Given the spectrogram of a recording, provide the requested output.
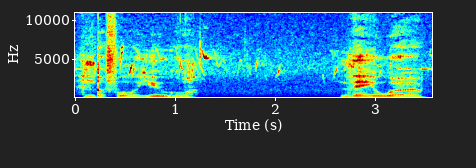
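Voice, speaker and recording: An ancient, wise guardian, as a man whispers him speaks in an extremely deep, gravelly hush. His counsel comes slow and measured, with a bright edge to the breath. The ASMR roleplay stays grave and unhurried throughout. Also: a little hiss or hum, exaggerated voice. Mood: solemn counsel.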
